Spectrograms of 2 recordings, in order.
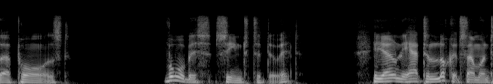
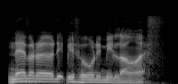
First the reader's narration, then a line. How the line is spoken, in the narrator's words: said the tortoise bitterly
